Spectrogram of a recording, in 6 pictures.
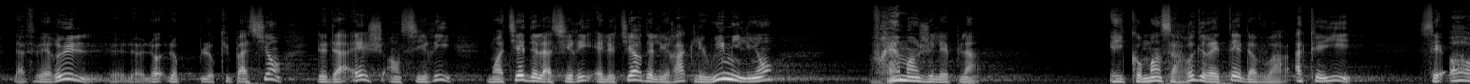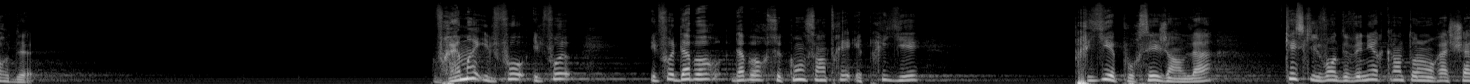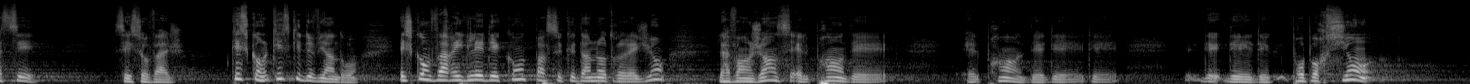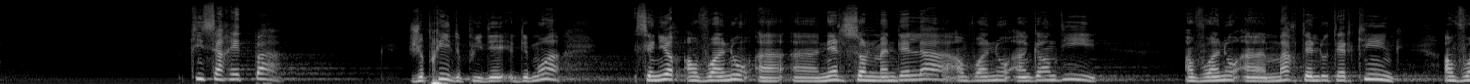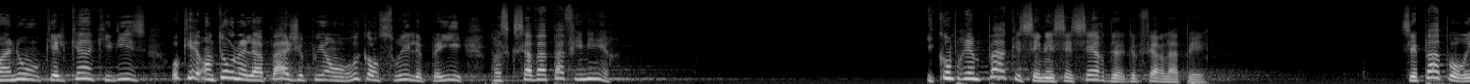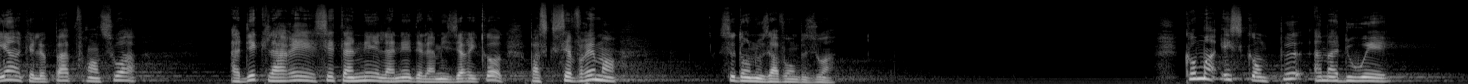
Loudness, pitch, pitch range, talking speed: -25 LUFS, 185 Hz, 150-215 Hz, 120 wpm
